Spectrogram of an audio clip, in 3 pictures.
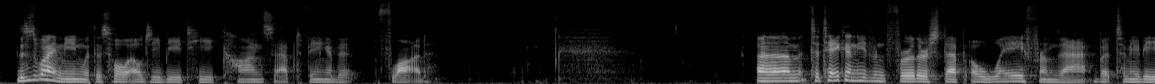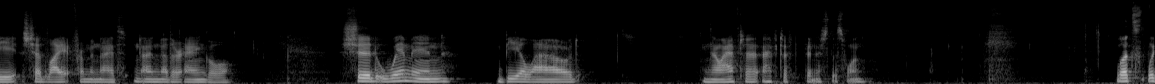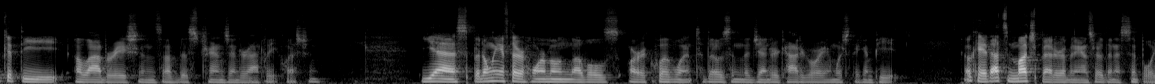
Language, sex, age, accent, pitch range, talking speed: English, male, 30-49, American, 110-130 Hz, 145 wpm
